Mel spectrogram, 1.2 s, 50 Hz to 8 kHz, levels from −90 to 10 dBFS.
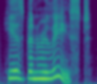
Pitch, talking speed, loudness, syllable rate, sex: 235 Hz, 195 wpm, -14 LUFS, 5.5 syllables/s, female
